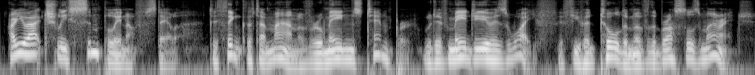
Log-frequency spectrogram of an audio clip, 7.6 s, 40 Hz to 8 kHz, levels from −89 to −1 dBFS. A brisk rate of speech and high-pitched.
No: fast, 230 wpm; low, 115 Hz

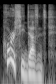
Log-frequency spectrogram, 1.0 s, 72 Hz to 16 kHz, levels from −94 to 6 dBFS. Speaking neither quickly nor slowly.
No: fast, 245 wpm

